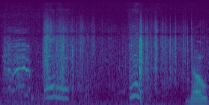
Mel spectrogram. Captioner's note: Michael laughs; cooing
